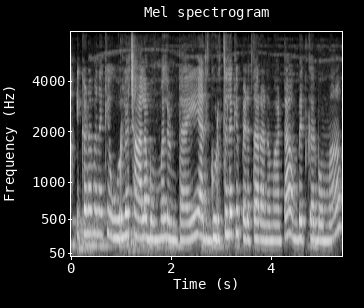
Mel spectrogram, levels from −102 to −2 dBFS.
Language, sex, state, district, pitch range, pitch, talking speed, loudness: Telugu, female, Telangana, Nalgonda, 230-290 Hz, 250 Hz, 145 wpm, -22 LUFS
